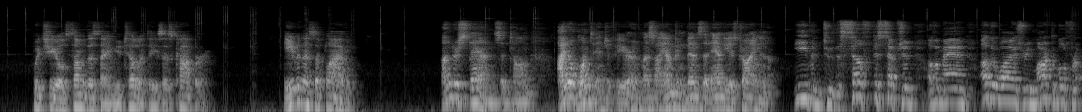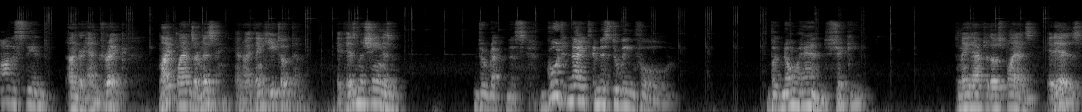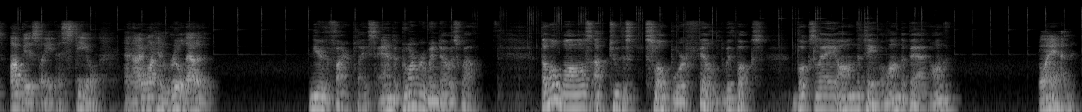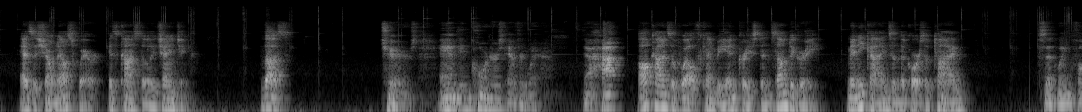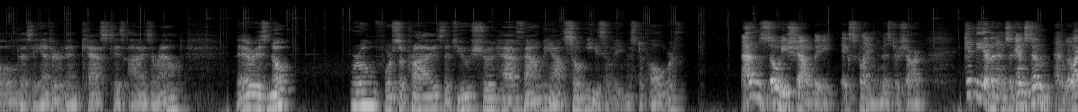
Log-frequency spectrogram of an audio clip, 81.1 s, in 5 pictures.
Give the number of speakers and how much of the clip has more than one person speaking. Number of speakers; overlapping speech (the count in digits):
3, no overlap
